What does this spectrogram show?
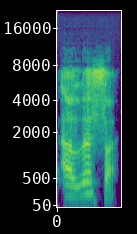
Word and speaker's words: Alyssa: this is a miss alyssa it rhymes with melissa okay so can you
